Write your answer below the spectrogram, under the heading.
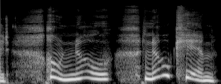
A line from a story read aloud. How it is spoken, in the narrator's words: Magnolia was horrified to find that she had almost cried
